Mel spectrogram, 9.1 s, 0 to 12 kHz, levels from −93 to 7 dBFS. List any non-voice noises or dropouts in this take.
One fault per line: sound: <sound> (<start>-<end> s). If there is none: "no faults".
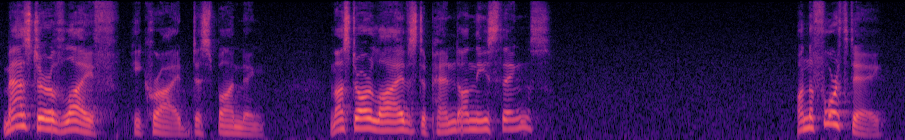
no faults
